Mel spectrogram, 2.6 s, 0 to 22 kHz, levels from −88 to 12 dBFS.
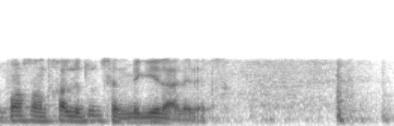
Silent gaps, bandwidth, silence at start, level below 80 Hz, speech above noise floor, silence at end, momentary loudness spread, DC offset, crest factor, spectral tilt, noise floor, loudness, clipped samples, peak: none; 4 kHz; 0 s; -62 dBFS; 24 dB; 0.05 s; 23 LU; under 0.1%; 18 dB; -5.5 dB/octave; -49 dBFS; -25 LUFS; under 0.1%; -8 dBFS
